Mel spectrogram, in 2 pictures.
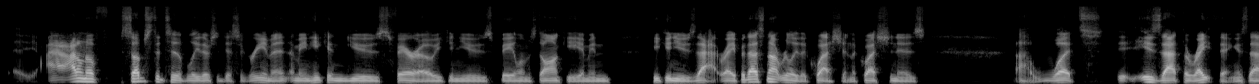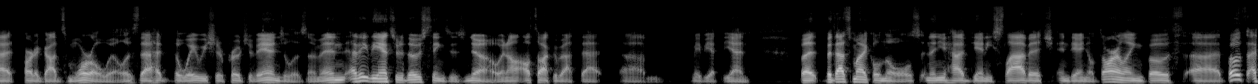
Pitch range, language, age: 80-105 Hz, English, 30-49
